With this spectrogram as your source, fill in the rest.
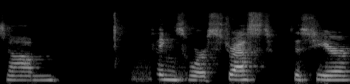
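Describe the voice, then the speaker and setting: A woman speaks over noticeable background noise. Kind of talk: meeting remarks. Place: kitchen. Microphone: video call.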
